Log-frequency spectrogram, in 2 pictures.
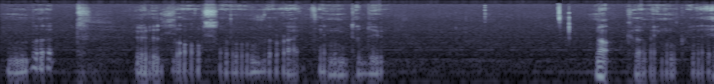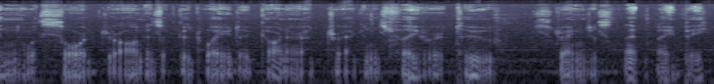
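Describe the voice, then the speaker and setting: Deep, gravelly old dragon. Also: male voice, heavily acted. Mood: kindly, reflective. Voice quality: very deep, gravelly, breathy growl. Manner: slow, pensive, archaic formal phrasing. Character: gentle, wise old male dragon, welcoming host. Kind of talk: ASMR fantasy roleplay. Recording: noisy amateur home recording.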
